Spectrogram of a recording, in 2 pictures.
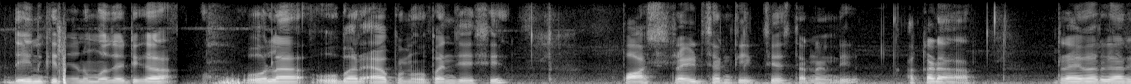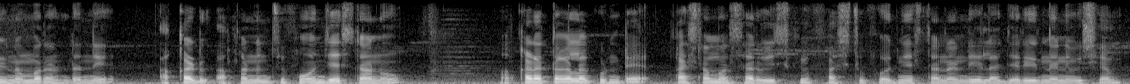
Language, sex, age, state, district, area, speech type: Telugu, male, 18-30, Andhra Pradesh, Sri Satya Sai, urban, spontaneous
